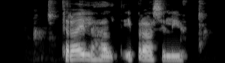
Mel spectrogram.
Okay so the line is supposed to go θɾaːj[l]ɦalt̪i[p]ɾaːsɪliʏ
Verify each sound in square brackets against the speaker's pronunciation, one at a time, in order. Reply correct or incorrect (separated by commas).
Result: correct, correct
